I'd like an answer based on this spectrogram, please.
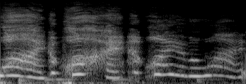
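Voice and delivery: put-on anguished begging, very high, slow and drawn-out. Retelling a man begging to kiss her, imitating agonized pleading. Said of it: "Like he's like in agony".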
